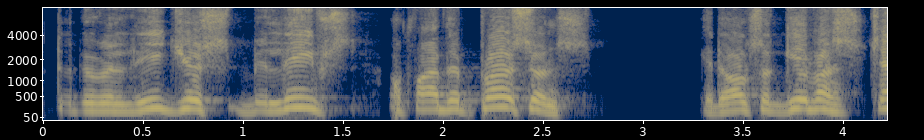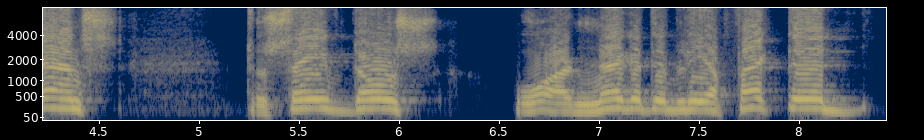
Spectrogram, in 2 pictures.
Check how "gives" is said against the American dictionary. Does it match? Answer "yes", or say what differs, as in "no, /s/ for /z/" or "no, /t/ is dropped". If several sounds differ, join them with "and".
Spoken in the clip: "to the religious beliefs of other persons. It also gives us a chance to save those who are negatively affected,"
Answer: no, /z/ is dropped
